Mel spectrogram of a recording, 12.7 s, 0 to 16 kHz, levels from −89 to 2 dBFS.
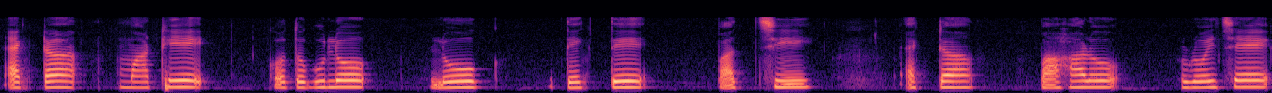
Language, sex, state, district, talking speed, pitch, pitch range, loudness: Bengali, female, West Bengal, Purulia, 40 wpm, 235 Hz, 225-245 Hz, -16 LUFS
